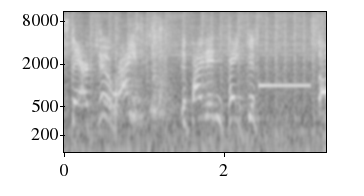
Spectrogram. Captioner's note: pan clanks; beep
